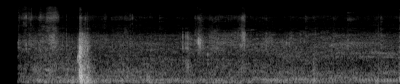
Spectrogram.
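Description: A car's steady low hum with a loud sharp knock a little under a second in, then two fainter clicks around two seconds in.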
